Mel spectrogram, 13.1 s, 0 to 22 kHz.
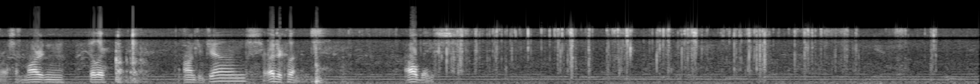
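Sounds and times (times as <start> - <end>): steady low hum: 0.0 - 13.0
wrapper crinkling and tearing: 5.2 - 12.6.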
